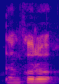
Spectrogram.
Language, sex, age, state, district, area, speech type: Odia, male, 18-30, Odisha, Mayurbhanj, rural, spontaneous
